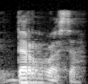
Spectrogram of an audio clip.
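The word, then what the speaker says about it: دَرَّسَ: So here we pronounce darasa, and in this one we say darrasa, darrasa, darrasa.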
